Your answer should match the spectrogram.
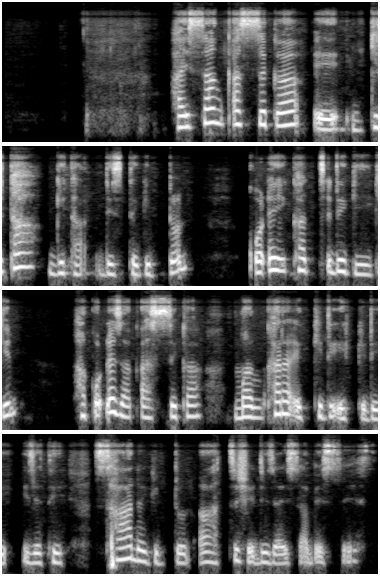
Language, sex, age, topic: Gamo, female, 25-35, government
